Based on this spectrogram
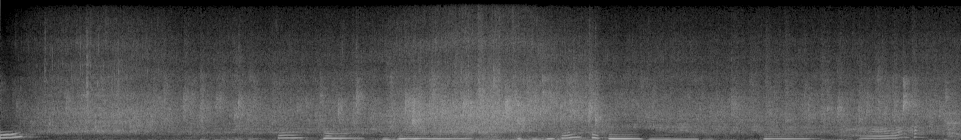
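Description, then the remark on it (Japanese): Steady shower spray hisses for the whole stretch as a head of hair is rinsed at a public bathhouse (sento), swelling a little in the middle, with faint wavering voice-like tones drifting underneath. “ではシャワーで頭流しますよ。”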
